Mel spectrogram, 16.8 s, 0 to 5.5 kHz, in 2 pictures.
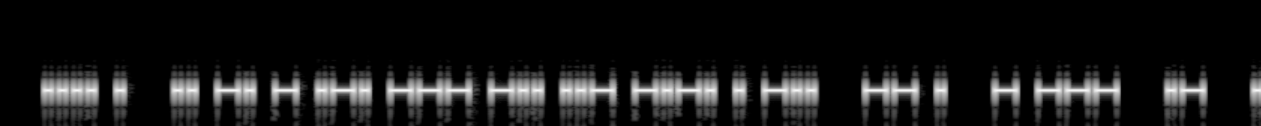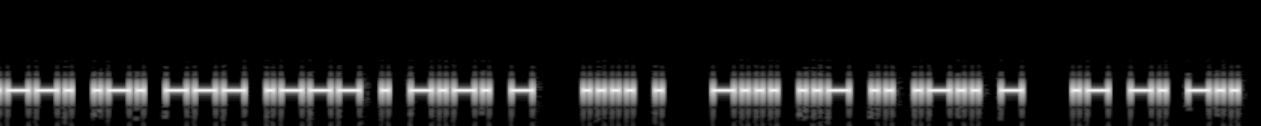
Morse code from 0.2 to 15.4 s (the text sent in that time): HE INTRODUCED ME TO A PROJECT HE BUILT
